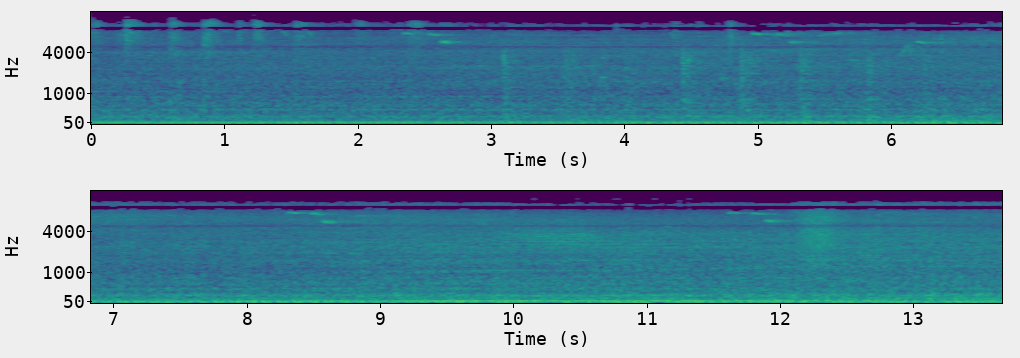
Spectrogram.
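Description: Low, steady rumble of a train on the railway line, with faint short high squeaks now and then.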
